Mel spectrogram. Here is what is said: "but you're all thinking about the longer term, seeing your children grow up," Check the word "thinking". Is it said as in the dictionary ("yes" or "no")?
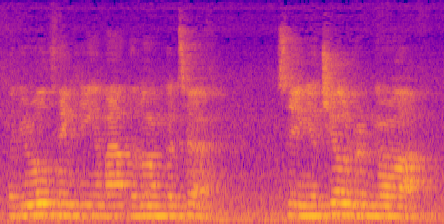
yes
